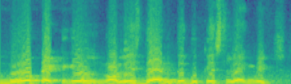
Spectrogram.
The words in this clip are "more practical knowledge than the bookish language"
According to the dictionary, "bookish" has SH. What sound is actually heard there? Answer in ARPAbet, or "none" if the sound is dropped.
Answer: S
